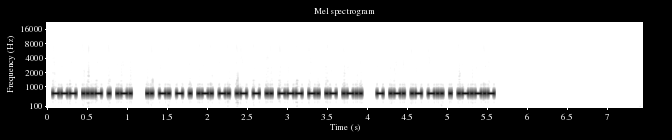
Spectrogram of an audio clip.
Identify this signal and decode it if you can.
Morse code, heard as a keyed tone, about 46 wpm, 700 Hz. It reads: OVER INTERNATIONAL TRADE.
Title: Sentences from Top 1000 Words - Review Part 4 - 45wpm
